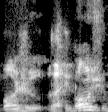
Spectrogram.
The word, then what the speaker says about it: bonjour: bonjour, like Bonjour, bon. yeah, So, for example, bonjour, you don't pronounce the N, you have to pronounce it through your nose, yeah, like like bon, bon.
